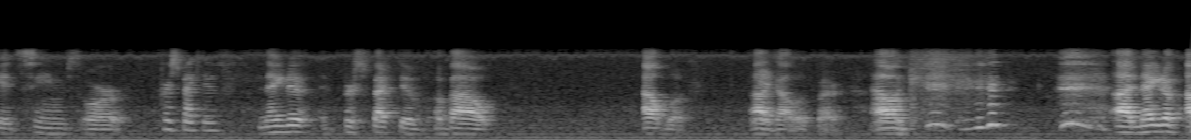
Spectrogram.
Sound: both laugh

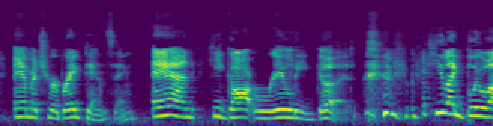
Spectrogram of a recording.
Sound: laughs

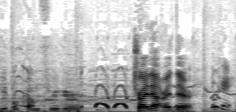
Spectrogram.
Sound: metal detector beeps

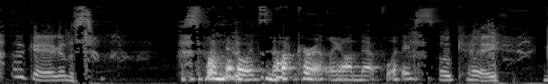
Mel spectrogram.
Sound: DJ laughs

